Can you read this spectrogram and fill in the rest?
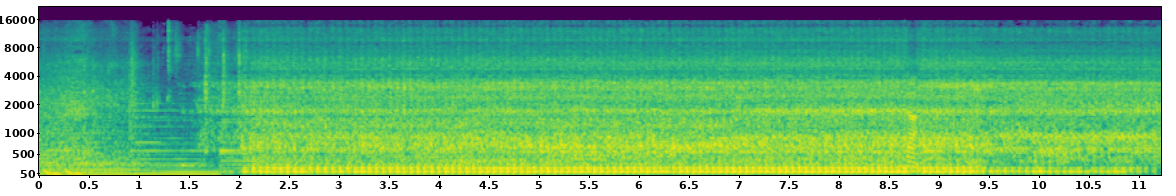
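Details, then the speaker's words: Honda Scoopy (K44) scooter after CVT repair with new drive belt, secondary pulley greased: steady even idle with no rustling or scraping from the belt drive; new belt still slippery until worn in, normal idle. "Yes, there's no rustling sound. It usually comes from the fanbell that has been installed."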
